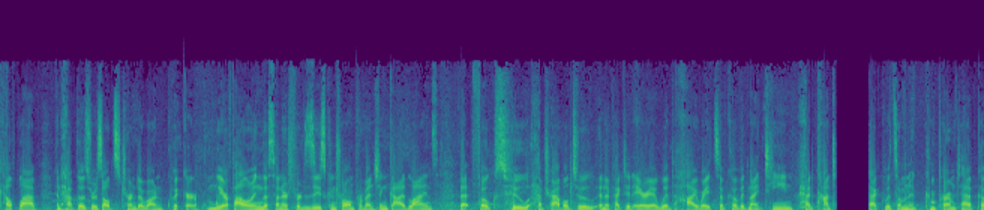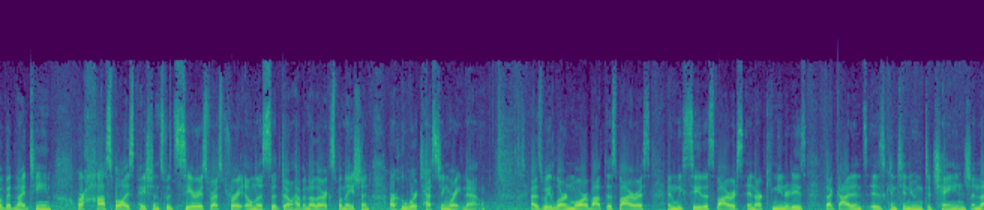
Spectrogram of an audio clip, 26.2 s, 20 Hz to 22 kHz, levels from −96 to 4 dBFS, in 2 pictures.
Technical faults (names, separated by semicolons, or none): rebuffering stall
